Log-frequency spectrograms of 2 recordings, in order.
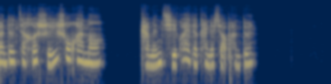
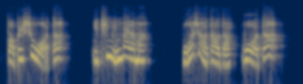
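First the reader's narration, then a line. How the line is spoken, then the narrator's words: Boy shouting while running. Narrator (Chinese): 小胖墩一边跑一边回头喊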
